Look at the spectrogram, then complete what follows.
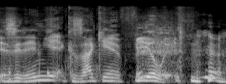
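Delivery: high, raspy, nasty-sounding put-on voice. Joking about a woman with a Boston accent in bed: imitating a raspy, nasty voice. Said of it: "she's got like a raspy, nasty ass voice".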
